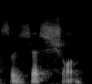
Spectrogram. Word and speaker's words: suggestion: It's not suggestion or suggestion. It's suggestion. Suggestion. You end it with a chi sound.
